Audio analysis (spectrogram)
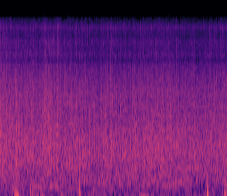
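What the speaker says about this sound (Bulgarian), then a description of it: "Яко вали." Heavy rain pours steadily at a mountain hut, a dense, constant hiss with a few scattered louder drips and taps, fairly faint overall and without any voices.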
